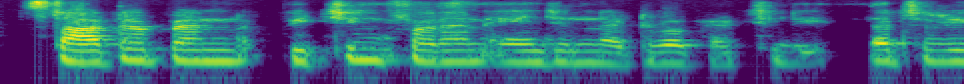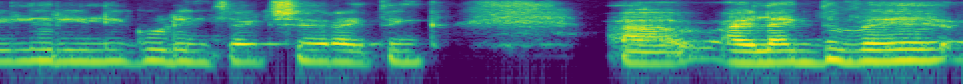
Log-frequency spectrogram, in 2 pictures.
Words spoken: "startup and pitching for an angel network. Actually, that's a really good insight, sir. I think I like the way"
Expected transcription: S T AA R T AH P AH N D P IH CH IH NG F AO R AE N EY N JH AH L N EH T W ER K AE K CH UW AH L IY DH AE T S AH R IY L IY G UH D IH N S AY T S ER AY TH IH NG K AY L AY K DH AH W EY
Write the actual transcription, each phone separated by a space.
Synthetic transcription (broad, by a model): S T AA R T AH P AH N D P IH CH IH NG F AO R AE N EY N JH AH L N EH T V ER K AE K CH UW AH L IY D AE T S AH R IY L IY G UH D IH N S AY T SH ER AY T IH NG K AY L AY K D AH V EY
